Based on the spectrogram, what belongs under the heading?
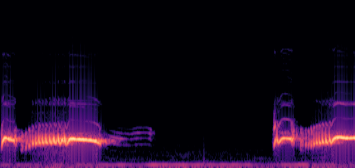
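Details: White Barbary dove ('puter putih') giving two low, rolling coos with a purring, pulsed centre and a falling end, separated by about two and a half seconds of near silence.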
